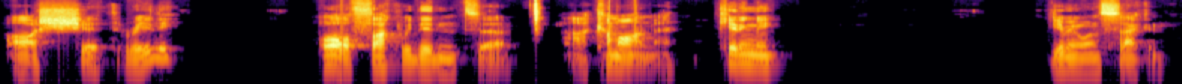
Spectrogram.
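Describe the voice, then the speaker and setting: A man's voice: on the low side, lively intonation, unhurried, vocal fry, pauses often. A man in his thirties from Serbia, chatting casually with viewers while live coding, rambling with fillers, swearing and asking "right?". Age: 30s.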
